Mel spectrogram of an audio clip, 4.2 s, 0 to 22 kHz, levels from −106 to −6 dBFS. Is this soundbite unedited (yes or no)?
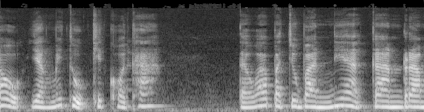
no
